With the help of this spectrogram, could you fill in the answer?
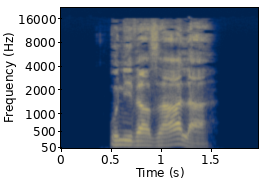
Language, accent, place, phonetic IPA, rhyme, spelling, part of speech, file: German, Germany, Berlin, [univɛʁˈzaːlɐ], -aːlɐ, universaler, adjective, De-universaler.ogg
- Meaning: 1. comparative degree of universal 2. inflection of universal: strong/mixed nominative masculine singular 3. inflection of universal: strong genitive/dative feminine singular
